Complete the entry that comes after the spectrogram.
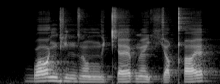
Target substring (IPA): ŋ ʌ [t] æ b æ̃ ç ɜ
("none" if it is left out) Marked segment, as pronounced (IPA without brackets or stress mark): cʰ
